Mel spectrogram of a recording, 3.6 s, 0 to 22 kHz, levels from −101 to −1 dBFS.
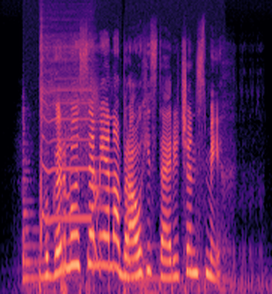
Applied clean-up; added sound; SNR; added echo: none; Drill + Bowed string instrument; 15 dB; none.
